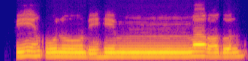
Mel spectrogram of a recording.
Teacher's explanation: Jadi bunyi mim ni masuk kepada bunyi mim. Sebab hurufnya sama jadi dah ya kita dengar hanya sama-sama bunyi mim ya. · memasukkan bunyi mim mati apabila bertemu dengan hurufnya mim. Jadi maksudnya di sini mim jumpa mim ya. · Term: idgham mimi, idgham mutamasilain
